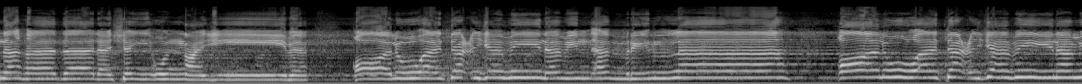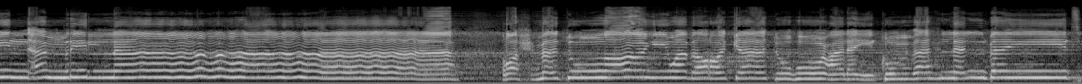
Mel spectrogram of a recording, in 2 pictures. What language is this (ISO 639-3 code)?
ara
